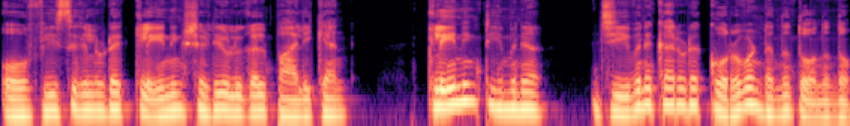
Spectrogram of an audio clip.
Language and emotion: Malayalam, fearful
